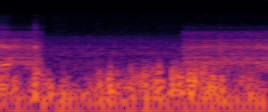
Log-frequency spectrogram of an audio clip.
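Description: Wind rumbling on the microphone, with a radio's background hiss that drops out abruptly for about a second and then returns.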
